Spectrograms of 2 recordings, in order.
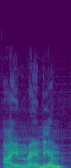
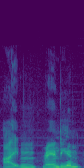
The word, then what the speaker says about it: Ayn Randian: It's a little Ayn Randian, 2 syllables, Ayn Randian.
